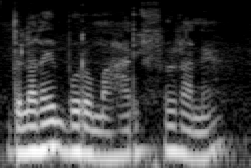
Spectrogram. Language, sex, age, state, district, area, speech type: Bodo, male, 18-30, Assam, Chirang, rural, spontaneous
